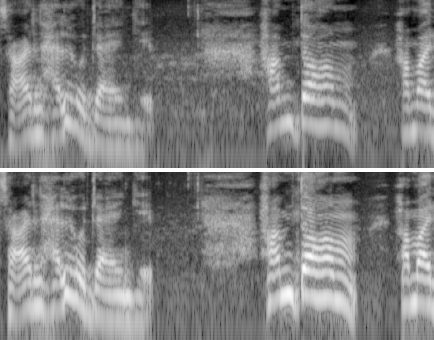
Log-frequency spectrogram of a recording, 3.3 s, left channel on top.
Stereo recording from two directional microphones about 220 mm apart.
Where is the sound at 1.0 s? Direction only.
40° right (ahead or behind).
